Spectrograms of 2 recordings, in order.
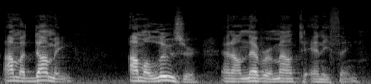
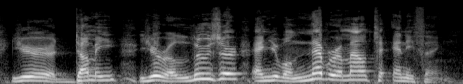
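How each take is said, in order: First: Trailing off faster at the end; resigned acceptance. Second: Deliberate teacher's insult spelled out; scornful put-down. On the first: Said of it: "and he said". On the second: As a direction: sneer down at him like a harsh teacher. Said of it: "stood up and said". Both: Retold or imitated.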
